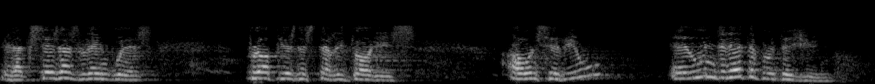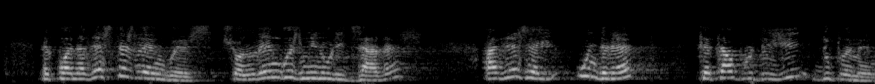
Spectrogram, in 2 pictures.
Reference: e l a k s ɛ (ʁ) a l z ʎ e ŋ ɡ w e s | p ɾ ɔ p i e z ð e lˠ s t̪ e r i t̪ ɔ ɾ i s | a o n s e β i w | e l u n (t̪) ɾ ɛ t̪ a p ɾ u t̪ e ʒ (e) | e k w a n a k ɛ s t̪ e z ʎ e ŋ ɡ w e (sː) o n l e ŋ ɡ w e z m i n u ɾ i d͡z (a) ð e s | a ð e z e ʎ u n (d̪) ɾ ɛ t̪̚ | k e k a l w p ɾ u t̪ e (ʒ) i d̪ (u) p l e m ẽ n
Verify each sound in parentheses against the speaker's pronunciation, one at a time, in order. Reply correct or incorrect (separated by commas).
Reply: incorrect, incorrect, incorrect, correct, correct, correct, correct, correct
